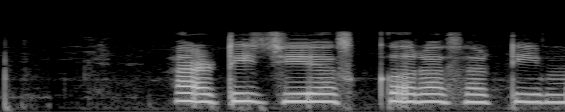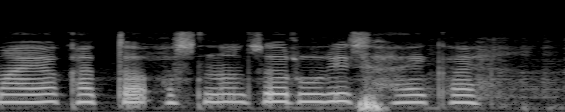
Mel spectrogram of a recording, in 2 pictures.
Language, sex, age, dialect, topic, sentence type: Marathi, female, 18-24, Varhadi, banking, question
